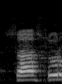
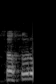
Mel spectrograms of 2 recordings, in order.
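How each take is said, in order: First: ससुर broken into a long स, then सुर; split word. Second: Said in the usual way. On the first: Shown as a demonstration. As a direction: stretch the first syllable of ससुर apart from सुर. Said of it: "ससुर माने सुर रहित". (ससुर को "स... सुर" तोड़कर बोलें) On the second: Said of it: "ससुर माने एक प्रकार गाली".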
